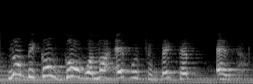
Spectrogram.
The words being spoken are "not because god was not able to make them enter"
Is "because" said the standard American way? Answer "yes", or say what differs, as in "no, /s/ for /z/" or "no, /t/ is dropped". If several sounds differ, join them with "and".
no, /s/ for /z/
